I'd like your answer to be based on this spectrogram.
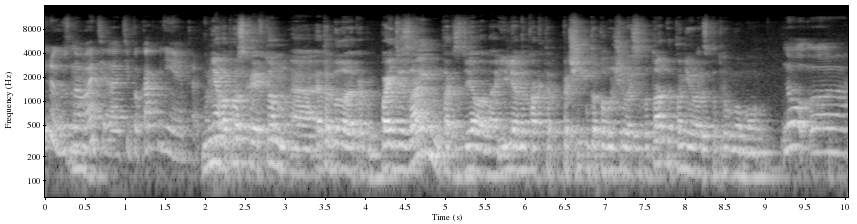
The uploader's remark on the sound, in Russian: Мы записывали выпуск в помещении с ужасным эхо, поэтому звук получился ужасным, о чём я узнал только после окончания записи.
